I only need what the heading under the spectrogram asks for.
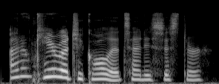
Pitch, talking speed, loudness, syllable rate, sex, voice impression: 260 Hz, 275 wpm, -18 LUFS, 5.8 syllables/s, female, feminine, slightly gender-neutral, slightly young, slightly adult-like, thin, slightly relaxed, weak, slightly bright, soft, clear, fluent, cute, intellectual, slightly refreshing, very sincere, calm, friendly, slightly reassuring, unique, very elegant, sweet, kind, very modest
